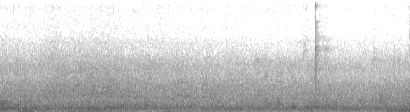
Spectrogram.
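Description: Steady background hum and murmur of a busy cruise terminal walkway beside a docked cruise ship, with a faint steady tone in it and one short click about three-quarters through.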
